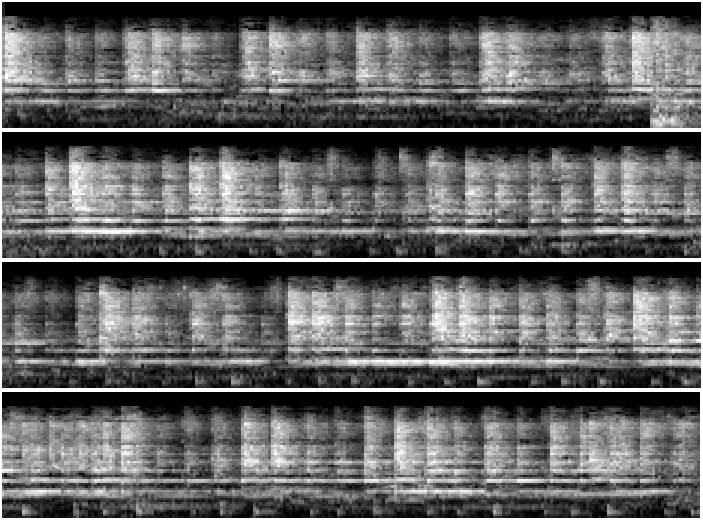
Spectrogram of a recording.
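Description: Asturian gaita (bagpipe) and snare drum playing a processional tune, with bells ringing. A single loud thump comes about four seconds in.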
